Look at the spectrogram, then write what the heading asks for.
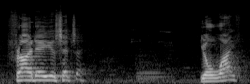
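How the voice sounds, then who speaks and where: An actor playing a sly, penny-pinching British police inspector in a radio play, wry and mock-deferential, feigning absent-mindedness. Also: male voice, high voice, a little slow, fairly bright tone, faint music behind. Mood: sly needling.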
